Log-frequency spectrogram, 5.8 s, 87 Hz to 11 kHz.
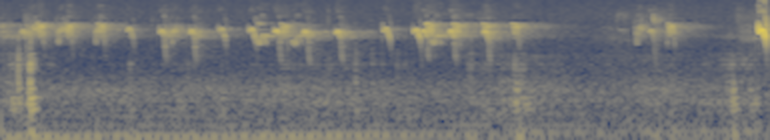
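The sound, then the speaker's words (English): A wild male bird, sitting in the top of a small ponderosa pine, calls in a steady series of short, high chirps and clucks, repeating roughly twice a second over a low continuous rumble, with one sharper, louder note at the end. “Recording 806, wild bird coming in.”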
